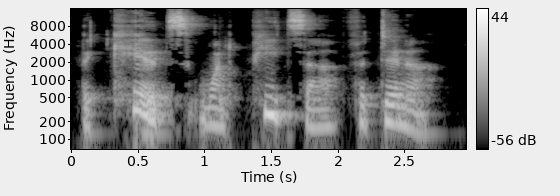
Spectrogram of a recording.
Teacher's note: pizza and dinner both consist of two syllables but only the first one is stressed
